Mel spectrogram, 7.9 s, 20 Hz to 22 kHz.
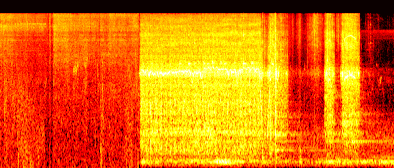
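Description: Cordless DeWalt drill driving a 1/2-inch bit into a rusty steel pipe. About three seconds in the bit bites hard and squeals steadily for a couple of seconds, then gives a few shorter grinding squeals.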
